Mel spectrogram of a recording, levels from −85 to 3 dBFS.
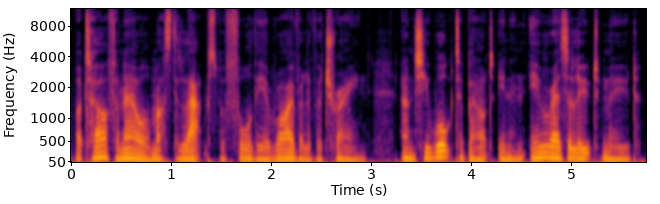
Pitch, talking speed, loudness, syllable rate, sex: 105 Hz, 210 wpm, -21 LUFS, 6.1 syllables/s, male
